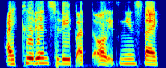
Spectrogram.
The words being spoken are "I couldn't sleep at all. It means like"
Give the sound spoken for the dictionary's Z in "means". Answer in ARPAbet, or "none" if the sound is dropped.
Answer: S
